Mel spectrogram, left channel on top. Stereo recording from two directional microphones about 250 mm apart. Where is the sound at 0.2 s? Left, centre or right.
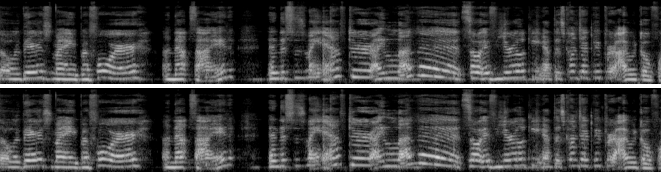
Centre.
